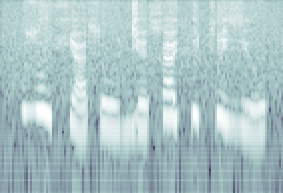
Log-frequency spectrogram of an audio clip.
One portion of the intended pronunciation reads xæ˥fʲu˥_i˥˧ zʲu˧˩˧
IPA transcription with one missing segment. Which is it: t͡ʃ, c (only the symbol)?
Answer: c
